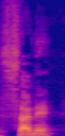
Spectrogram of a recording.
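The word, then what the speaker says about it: שנא: Traducido al hebreo, es una palabra sané, así se escribe, sané, con acento en la E final, sané.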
